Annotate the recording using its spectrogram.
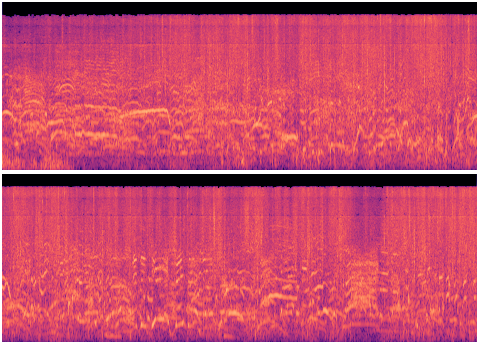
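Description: A large crowd of young men and women chatter, shout and cheer close by.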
